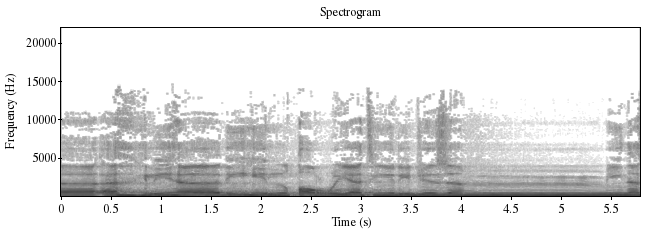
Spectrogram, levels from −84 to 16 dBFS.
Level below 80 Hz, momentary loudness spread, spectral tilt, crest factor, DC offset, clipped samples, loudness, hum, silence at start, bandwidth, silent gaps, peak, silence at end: -42 dBFS; 2 LU; -6.5 dB/octave; 10 dB; under 0.1%; under 0.1%; -15 LUFS; none; 0 s; 13.5 kHz; none; -4 dBFS; 0 s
